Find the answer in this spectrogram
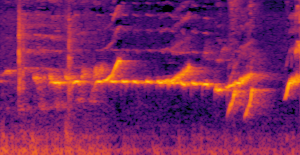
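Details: White-rumped shama from a singing duo, recorded as a training lure. A long, steady whistled note held for about two seconds, then quick downslurred chirps and a final rising whistle.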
